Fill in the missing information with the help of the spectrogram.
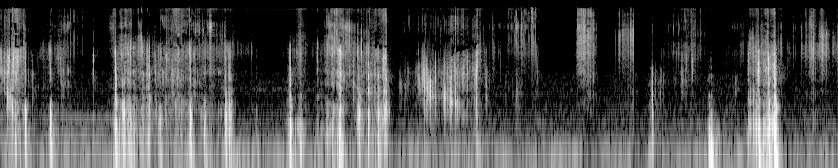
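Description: Clear plastic wrap with Vaseline is stretched over a hollow microphone grille while one hand wraps around it and the fingers rub and squeeze the film. This produces close, uneven bursts of crinkling and crunching, with bright, hissy rustle over soft low thumps. Short pauses fall between the sharper squeezes.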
